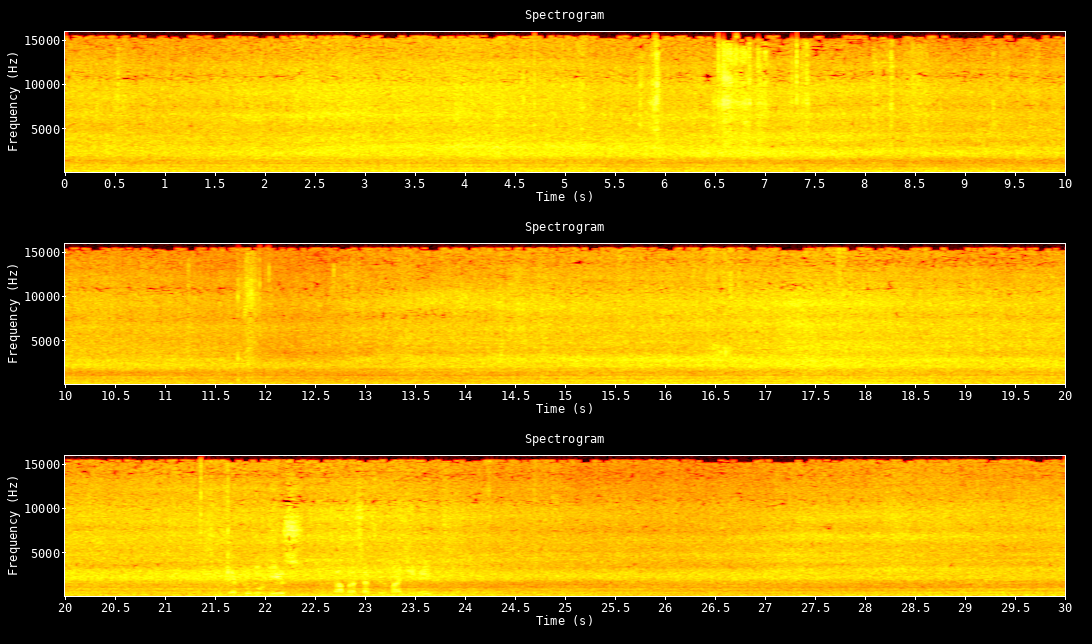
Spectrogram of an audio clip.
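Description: A knife scrapes scales off a fish.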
